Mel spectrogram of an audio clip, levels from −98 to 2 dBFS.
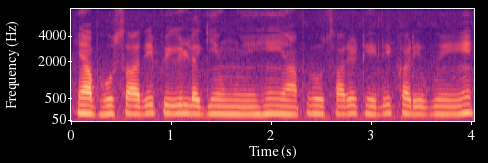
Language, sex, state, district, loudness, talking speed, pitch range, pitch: Hindi, female, Bihar, Saran, -20 LUFS, 205 wpm, 155-165 Hz, 160 Hz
